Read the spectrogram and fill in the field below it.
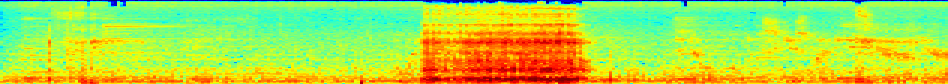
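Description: One loud rough snore of about a second amid quieter breathing noise, with faint background music and voices; snoring from a sleeping dog.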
